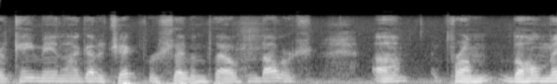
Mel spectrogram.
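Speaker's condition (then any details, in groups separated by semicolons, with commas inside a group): Parkinson's; tremors as early symptom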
